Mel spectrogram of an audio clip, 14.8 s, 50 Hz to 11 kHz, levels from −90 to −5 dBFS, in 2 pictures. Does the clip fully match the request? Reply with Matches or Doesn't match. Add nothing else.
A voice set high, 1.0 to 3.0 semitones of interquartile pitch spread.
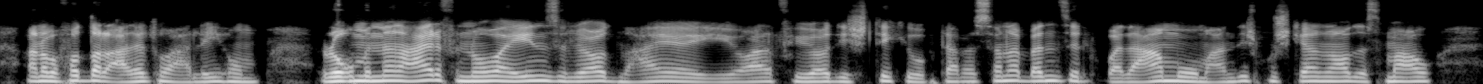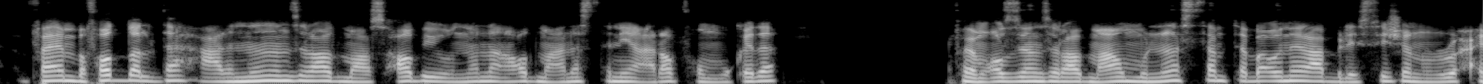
Doesn't match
